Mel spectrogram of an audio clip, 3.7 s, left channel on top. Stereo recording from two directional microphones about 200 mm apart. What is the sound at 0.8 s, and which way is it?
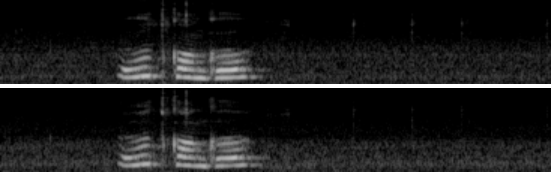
Speech, 10° left (ahead or behind).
